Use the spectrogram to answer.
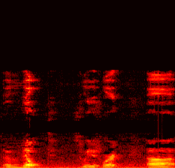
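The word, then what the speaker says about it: Wild: Swedish word it's spelled while wilb but it's pronounced vilt Swedish word uh pronounced built 2 after the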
